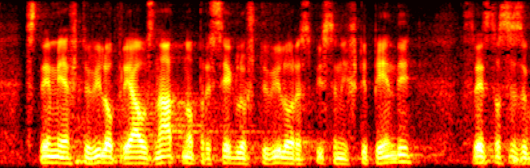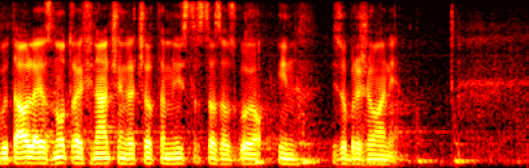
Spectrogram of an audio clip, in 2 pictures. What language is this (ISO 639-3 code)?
slv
